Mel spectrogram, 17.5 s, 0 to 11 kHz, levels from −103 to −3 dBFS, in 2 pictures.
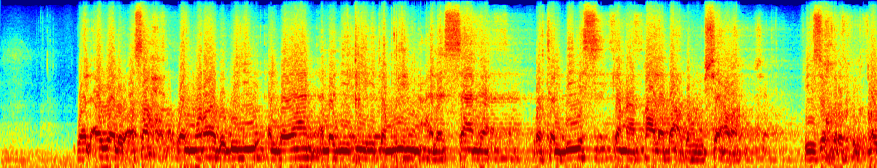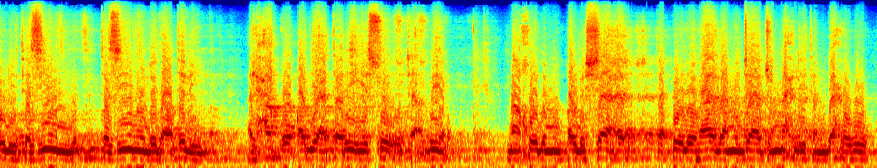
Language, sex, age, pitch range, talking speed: Arabic, male, 40-59, 110-130 Hz, 120 wpm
